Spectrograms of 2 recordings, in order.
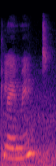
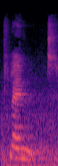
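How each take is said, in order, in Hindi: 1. दूसरे अक्षर पर ज़ोर है। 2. दूसरे अक्षर पर ज़ोर नहीं है। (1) "It's not climate" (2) "The word A should not be stressed"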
